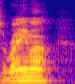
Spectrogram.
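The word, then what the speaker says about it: rhēma: And as if anyone's familiar with this, the H is silent, so it becomes Rahima. Rahima.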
